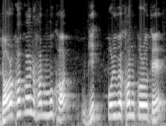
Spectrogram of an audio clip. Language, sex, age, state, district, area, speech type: Assamese, male, 45-60, Assam, Charaideo, urban, spontaneous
